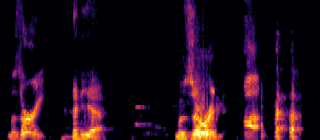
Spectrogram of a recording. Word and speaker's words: Missouri: Missouri. Ah, it's pronounced with an A.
